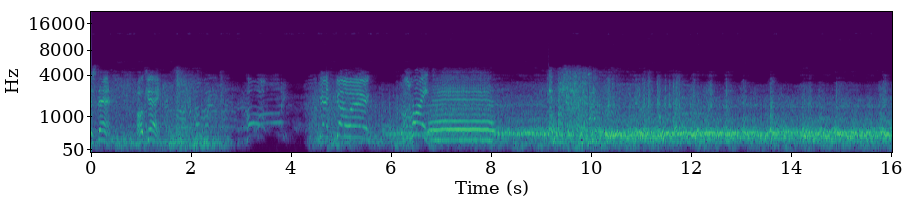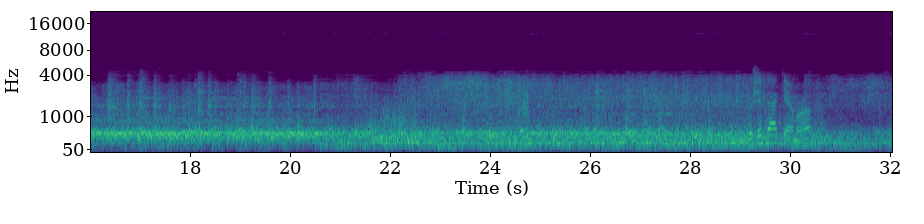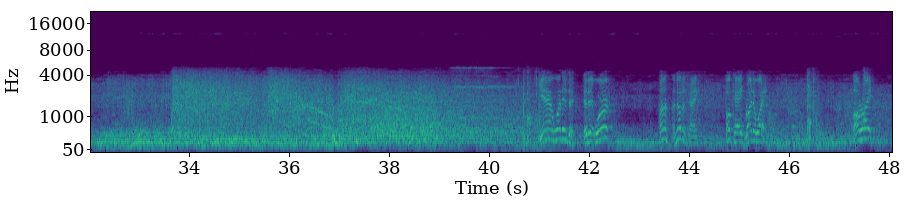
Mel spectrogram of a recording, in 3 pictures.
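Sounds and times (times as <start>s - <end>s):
train rumbling: 0.0s - 48.0s
wheels clacking over rail joints: 8.1s - 29.4s.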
